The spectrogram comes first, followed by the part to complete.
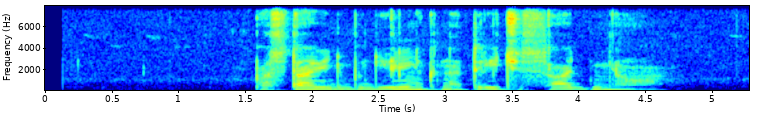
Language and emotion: Russian, sad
